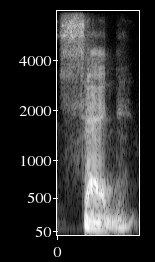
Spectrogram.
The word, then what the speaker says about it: said: Now, this one right here, this is confusing because in American English we pronounce it said.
